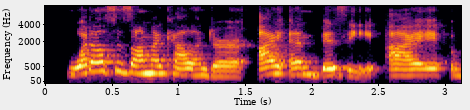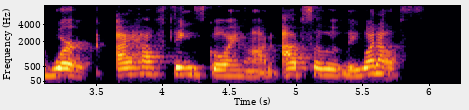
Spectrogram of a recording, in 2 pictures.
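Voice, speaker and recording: A woman with a Spanish accent talks at a moderate pace and fairly high pitch, with ordinary pitch variation and hardly any pauses. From South America. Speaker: workshop facilitator, professor. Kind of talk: interactive workshop presentation.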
